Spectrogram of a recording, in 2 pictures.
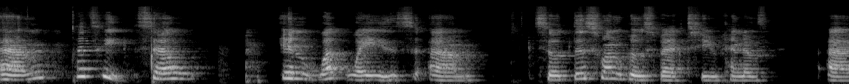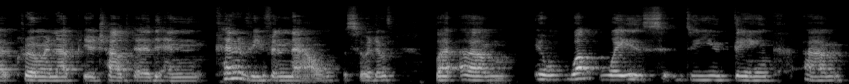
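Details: Adult woman speaking; typical speech.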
